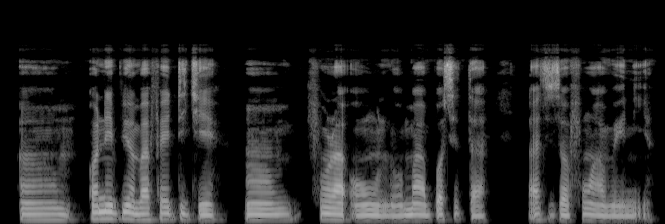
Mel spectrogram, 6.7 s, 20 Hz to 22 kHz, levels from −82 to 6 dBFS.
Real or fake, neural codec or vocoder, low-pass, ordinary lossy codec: real; none; 9.9 kHz; none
